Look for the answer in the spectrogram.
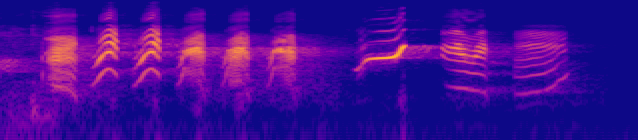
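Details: Indian ringneck parakeet delivering six quick, bright arched squawks in a steady series, followed by one rising whistle and two raspy trailing notes.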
